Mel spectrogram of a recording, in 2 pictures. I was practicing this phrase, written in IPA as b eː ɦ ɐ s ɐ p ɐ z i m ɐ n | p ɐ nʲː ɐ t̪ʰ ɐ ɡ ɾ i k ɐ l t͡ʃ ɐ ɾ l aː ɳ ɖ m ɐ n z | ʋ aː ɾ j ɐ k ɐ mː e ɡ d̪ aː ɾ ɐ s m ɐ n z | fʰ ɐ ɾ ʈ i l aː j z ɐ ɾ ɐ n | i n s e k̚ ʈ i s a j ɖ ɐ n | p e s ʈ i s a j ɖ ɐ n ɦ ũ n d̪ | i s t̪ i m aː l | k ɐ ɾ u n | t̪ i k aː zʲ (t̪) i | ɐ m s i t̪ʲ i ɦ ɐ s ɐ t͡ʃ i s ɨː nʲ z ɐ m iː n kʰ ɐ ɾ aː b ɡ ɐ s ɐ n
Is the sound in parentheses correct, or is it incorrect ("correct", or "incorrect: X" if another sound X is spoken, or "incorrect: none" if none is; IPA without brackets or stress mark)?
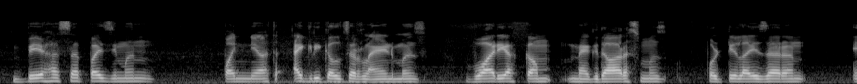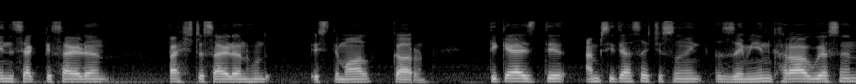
correct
